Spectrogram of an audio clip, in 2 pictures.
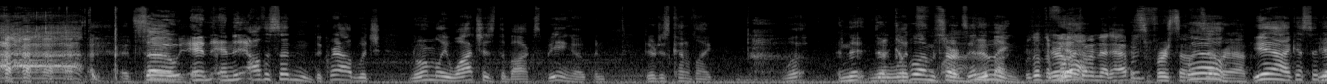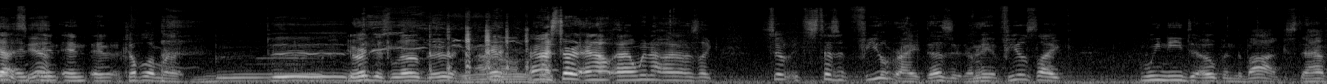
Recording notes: We sat outside for this one!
